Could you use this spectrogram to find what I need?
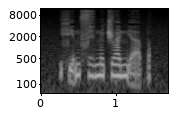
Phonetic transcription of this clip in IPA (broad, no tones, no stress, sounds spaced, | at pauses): fʲ ɛ̰ m s ɛ̤ m ẽ t͡ʃ l ã mʲ a̰ p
